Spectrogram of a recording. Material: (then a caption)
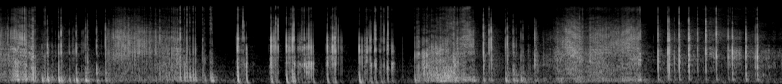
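Rattan wicker. Long decorated acrylic nails with metal charms tap and scratch across a flat woven rattan wicker panel, a solid broad surface like a furniture top or seat. Bursts of dense, bright scratching alternate with quick, sharp clicking taps that stop dead with no ring.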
